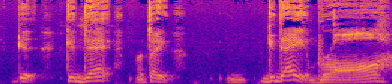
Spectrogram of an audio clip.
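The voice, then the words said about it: Weak attempt at Australian accent. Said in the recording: “we're just going to do a bland Australian accent ... I can't quite pull it off”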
